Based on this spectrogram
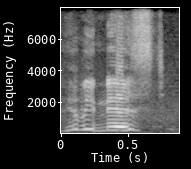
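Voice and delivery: high, loud wailing fake grief; mock sobbing. Saying goodbye to a dead hater, loud mock wail. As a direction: blubber it out in mock despair. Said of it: "These aren't crocodile tears".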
